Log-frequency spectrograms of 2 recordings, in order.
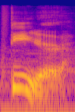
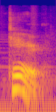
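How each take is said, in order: First: The word rhymes with 'ear'. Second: The word rhymes with 'air'. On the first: A drop from crying. "when someone cries" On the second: To rip something apart. "to put things apart"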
